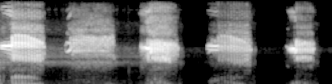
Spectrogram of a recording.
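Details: Five loud, harsh, buzzy rasps from young bulbuls, evenly spaced and separated by silence, with a low thud under the first.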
